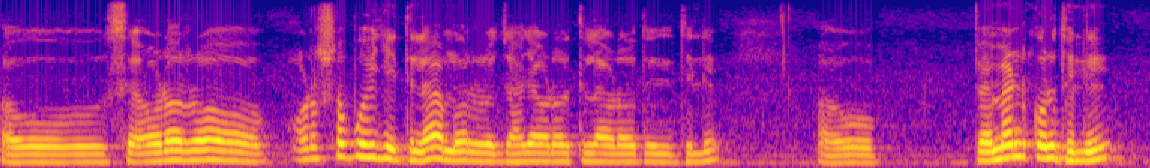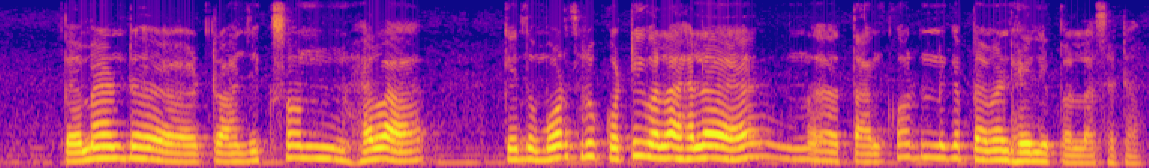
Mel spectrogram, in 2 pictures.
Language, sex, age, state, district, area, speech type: Odia, male, 45-60, Odisha, Subarnapur, urban, spontaneous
